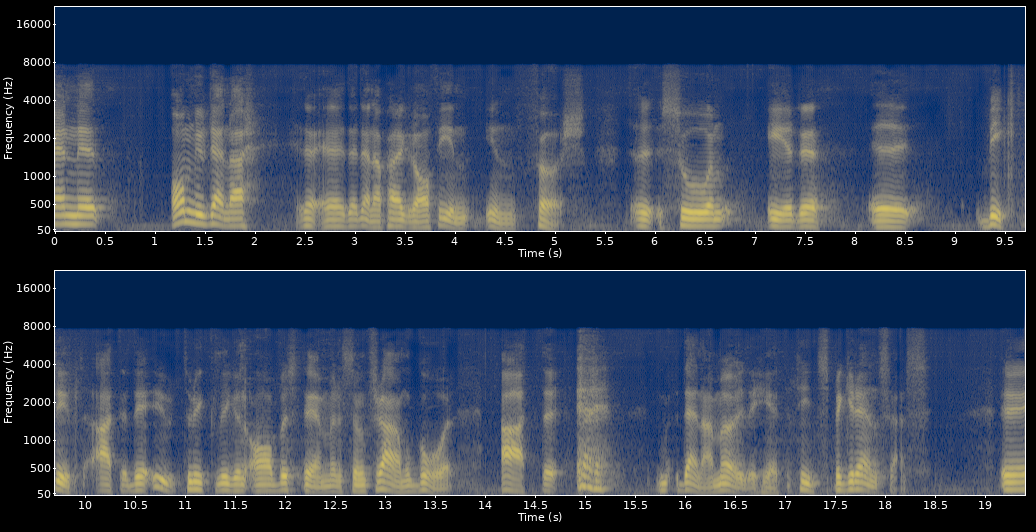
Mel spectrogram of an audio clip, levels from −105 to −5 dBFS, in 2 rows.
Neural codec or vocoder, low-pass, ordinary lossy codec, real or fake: codec, 16 kHz, 1 kbps, X-Codec, WavLM features, trained on Multilingual LibriSpeech; none; none; fake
